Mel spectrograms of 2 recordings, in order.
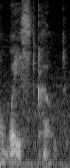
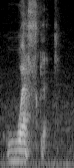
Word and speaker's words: waistcoat: what do you think no it is not a waistcoat let me throw in an alternate spelling for this yes wesket that alternate spelling is exactly how it is pronounced but a waistcoat which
